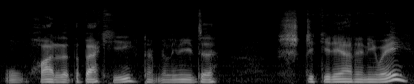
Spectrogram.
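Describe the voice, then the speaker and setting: A man giving chatty, excitable Let's Play commentary, talking to himself as he builds and bursting into eager exclamations. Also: medium pitch, moderate pace. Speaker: gaming YouTuber.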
